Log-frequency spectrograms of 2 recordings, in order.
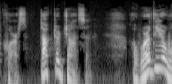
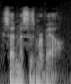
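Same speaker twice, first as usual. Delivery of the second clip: plain reading voice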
